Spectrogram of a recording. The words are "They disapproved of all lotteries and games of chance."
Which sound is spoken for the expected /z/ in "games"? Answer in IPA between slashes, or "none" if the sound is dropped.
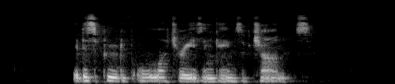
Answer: /z/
